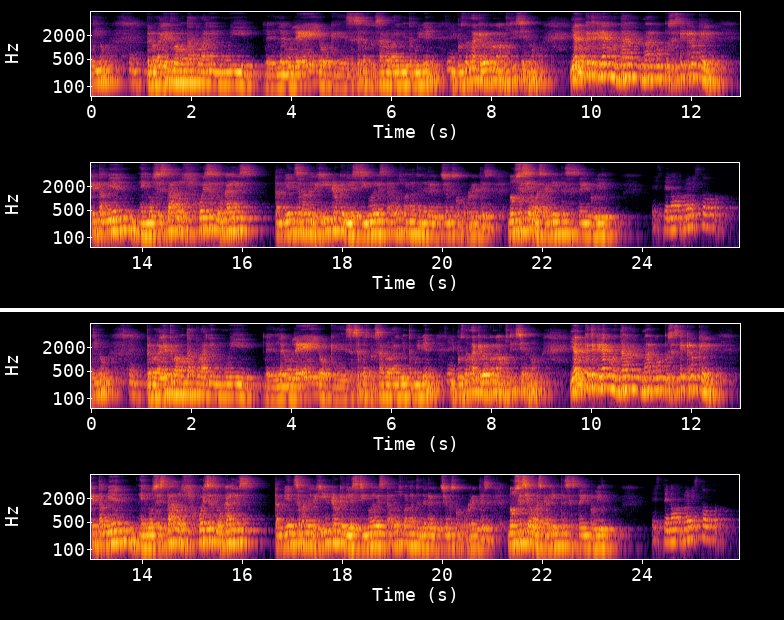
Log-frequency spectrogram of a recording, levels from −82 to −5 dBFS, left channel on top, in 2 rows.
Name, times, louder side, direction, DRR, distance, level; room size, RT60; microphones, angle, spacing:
voice 1, 0.0-16.2 16.7-23.3, equal, 45° right, -1 dB, 1.6 m, -21 dB
voice 2, 24.2-25.5, right 2 dB, 85° right, 0 dB, 1.2 m, -27 dB
13.5 x 4.6 x 3.6 m, 1.1 s
head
